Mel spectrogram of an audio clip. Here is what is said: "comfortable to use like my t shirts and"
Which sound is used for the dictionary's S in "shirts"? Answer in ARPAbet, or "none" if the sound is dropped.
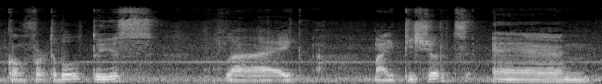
S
